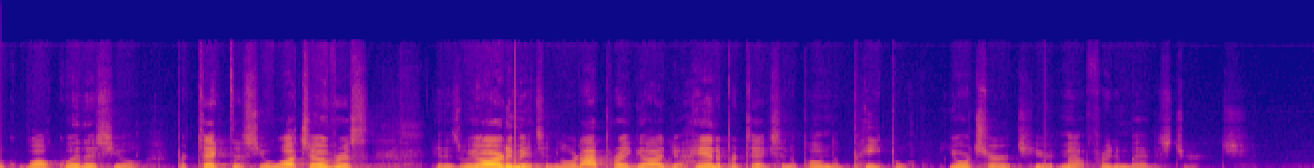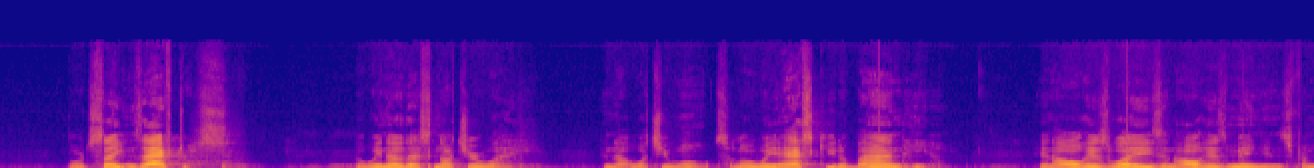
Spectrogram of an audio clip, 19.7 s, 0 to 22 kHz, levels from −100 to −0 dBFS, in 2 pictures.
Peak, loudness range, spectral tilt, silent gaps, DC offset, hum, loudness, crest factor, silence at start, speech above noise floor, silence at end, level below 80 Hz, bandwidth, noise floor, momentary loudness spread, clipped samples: -8 dBFS; 11 LU; -7 dB/octave; none; under 0.1%; none; -28 LUFS; 22 dB; 0 s; 44 dB; 0 s; -66 dBFS; 16 kHz; -73 dBFS; 17 LU; under 0.1%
